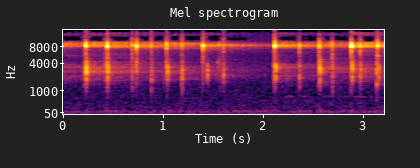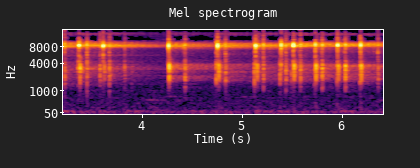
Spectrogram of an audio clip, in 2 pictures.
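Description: Fingertips repeatedly press the plastic keys of a small plastic keycap fidget cube held close, making about thirty sharp, bright clicks in three quick bursts. Each click is crisp and high with almost no ring, and there is no low rumble beneath.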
